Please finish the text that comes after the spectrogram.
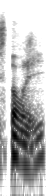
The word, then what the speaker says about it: Storj: Tout à l'heure, j'ai mal prononcé Storj, j'ai été storage, c'est Storj. Donc, je précise.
